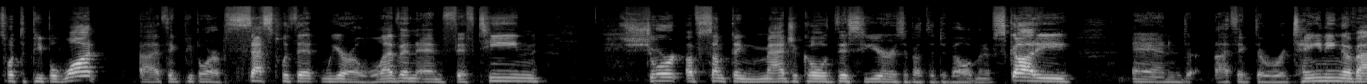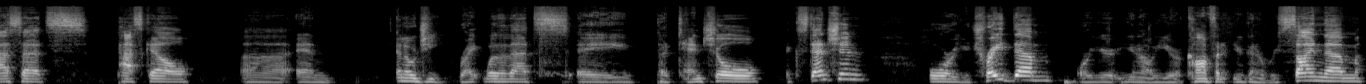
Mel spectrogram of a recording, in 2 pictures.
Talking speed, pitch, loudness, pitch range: 140 wpm, 135 Hz, -22 LUFS, 115-150 Hz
